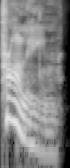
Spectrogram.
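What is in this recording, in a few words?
"praline", English, British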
